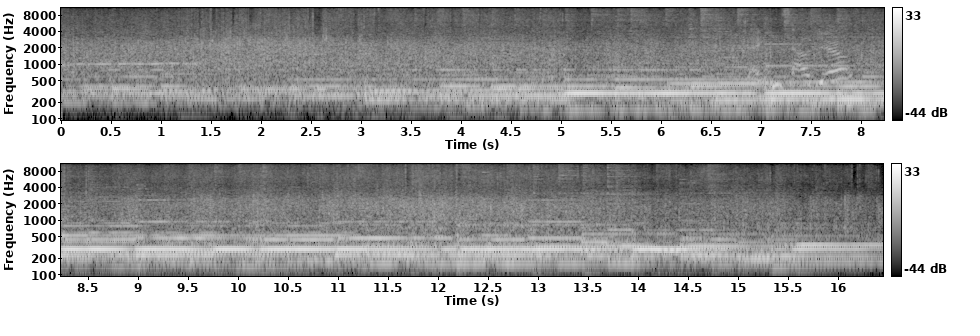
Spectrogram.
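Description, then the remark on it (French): A crowd applauds an actress loudly and continuously for the whole stretch, a dense, steady wash of applause that swells slightly midway and holds without any talking over it. “Bon, en tout cas, veuillez faire un tonnerre d'applaudissements pour une comédienne talentueuse.”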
